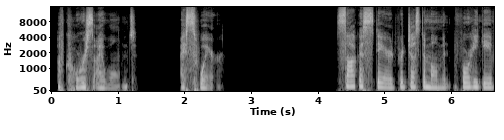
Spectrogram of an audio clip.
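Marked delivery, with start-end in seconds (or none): 0.1-2.6 slow, softer sincere vow; solemn promise. Acted. Zuko swearing to Sokka to keep Katara safe, solemn. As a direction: promise it quietly and steadily. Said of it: "his expression was solemn and steady".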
